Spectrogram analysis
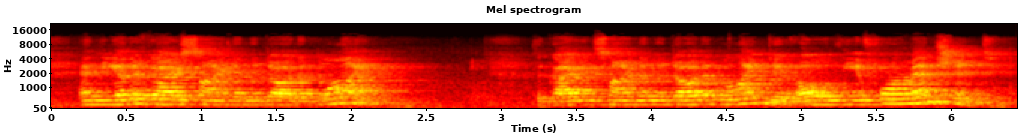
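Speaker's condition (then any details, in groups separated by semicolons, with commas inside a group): No condition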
